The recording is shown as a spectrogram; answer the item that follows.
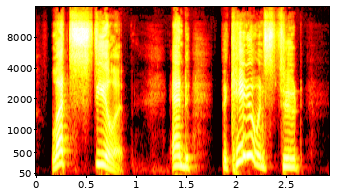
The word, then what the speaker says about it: Cato: would like you to roast the Cat-O Institute. I think it's Cato. Yeah, I mean, use the French pronunciation if you want.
